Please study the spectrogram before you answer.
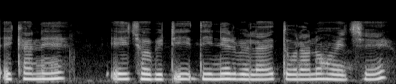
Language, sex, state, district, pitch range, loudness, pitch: Bengali, female, West Bengal, Alipurduar, 235-250 Hz, -13 LUFS, 245 Hz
